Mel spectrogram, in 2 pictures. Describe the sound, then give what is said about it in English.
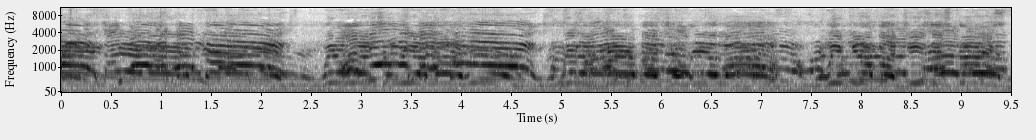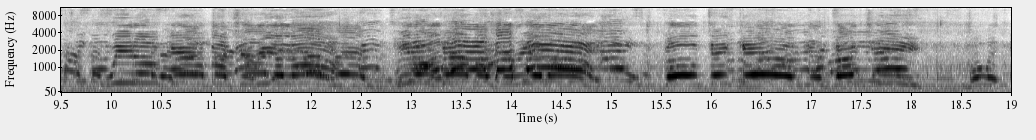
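A loud, dense right-wing pro-Trump crowd at a rally shouts racist heckling and chants together, many voices overlapping in surging bursts with brief dips between them, continuing without pause and drowning out a congresswoman as she speaks. “These were the sounds of chants that drowned her out as she spoke.”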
